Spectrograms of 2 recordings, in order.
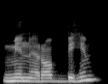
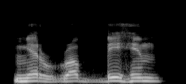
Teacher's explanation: ऐसे नहीं पढ़ेंगे हम मिन रब्बिहिम, ये गलत तरीका है। यहाँ पर हमें नून को अपने नेक्स्ट हर्फ के साथ मिलाना है, यानी रॉ के साथ, और फिर उसको मुशद्दद पढ़ा जाता है, मिर रब्बिहिम। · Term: इदगाम बिला गुन्ना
